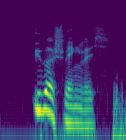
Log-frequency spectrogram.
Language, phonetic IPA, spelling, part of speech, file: German, [ˈyːbɐˌʃvɛŋlɪç], überschwänglich, adjective, De-überschwänglich.oga
- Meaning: effusive, gushing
